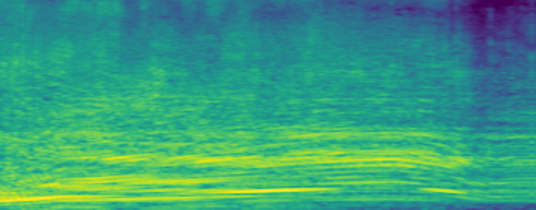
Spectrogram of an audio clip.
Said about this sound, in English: A car just passed.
